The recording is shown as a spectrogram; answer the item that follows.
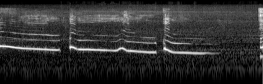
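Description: A fox terrier howls and whimpers in long, falling, tonal wails broken by brief gaps, close and loud, in a staged comedy scene.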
